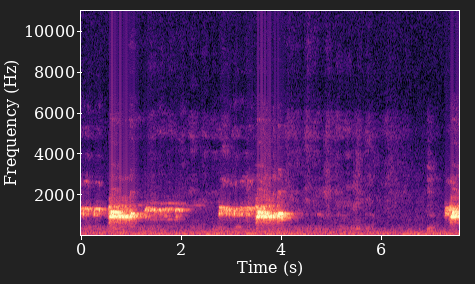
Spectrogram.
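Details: Zebra dove giving an unusual call: steady, slightly nasal tones, each phrase ending in a louder, lower, rougher note. Two phrases about two seconds apart, then a pause and a third beginning. Faint low background rumble.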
